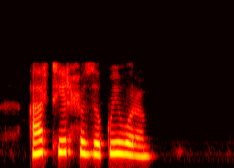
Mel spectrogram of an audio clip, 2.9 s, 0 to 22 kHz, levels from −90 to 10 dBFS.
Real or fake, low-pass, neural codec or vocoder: fake; 5.4 kHz; codec, 16 kHz, 2 kbps, FunCodec, trained on LibriTTS, 25 frames a second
